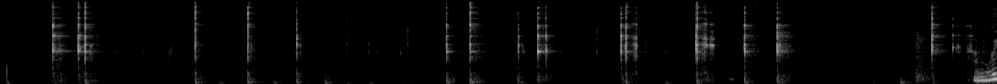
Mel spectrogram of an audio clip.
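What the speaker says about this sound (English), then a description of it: "Yep, just mixing that brown sugar in." A spoon stirs brown sugar into a kumquat mixture for jam, giving irregular sharp clinks and scrapes against the bowl, spaced by brief pauses and heard close up in a quiet kitchen.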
